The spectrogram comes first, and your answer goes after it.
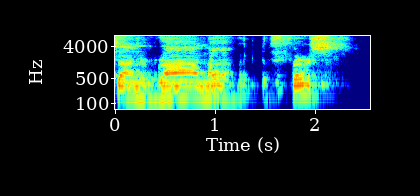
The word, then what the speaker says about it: राम: But then Srila Prabhupada, at least I heard from a couple devotees, he wanted us to chant Rama because that's the whole mantra.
